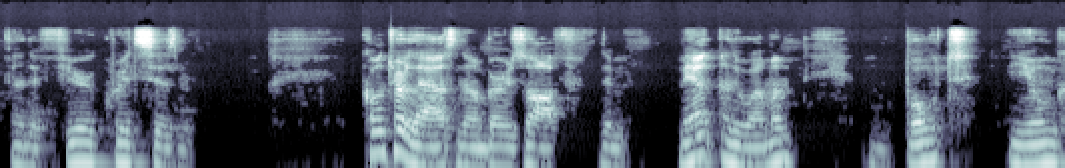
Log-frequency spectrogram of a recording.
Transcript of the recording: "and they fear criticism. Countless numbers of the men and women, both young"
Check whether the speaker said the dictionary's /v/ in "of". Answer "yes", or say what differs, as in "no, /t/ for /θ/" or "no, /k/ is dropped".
no, /f/ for /v/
